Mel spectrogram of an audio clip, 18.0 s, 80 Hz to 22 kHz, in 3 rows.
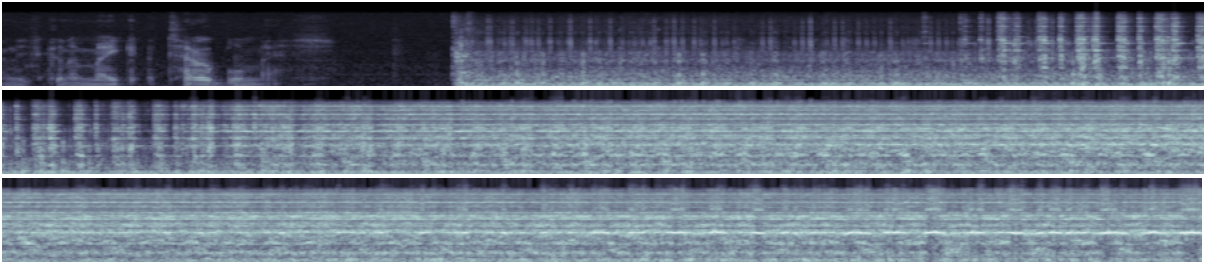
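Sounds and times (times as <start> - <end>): harsh metal cutting noise: 2.3 - 18.0
lathe humming: 2.3 - 18.0
lathe tool ticking: 2.3 - 18.0
high ringing tones from disc: 3.3 - 18.0.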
